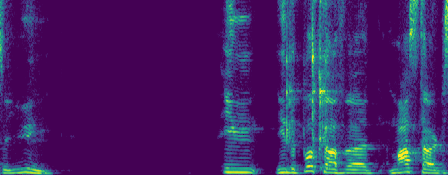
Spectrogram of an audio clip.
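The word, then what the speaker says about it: 韵: They pronounced as yun.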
